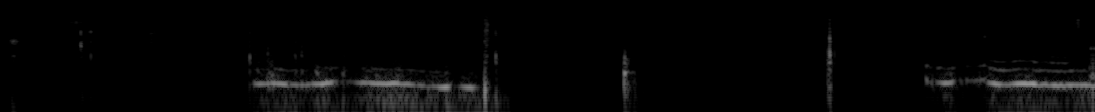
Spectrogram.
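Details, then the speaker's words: A dog snoring loudly while asleep in the background during an indoor art session. "my dog is snoring if you can hear her behind me she really likes to hang out with me while I'm doing this stuff but then she falls asleep and makes a lot of noise"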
